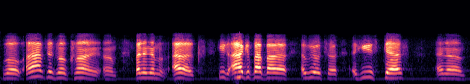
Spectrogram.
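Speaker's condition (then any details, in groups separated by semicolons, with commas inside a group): Down syndrome; present from birth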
